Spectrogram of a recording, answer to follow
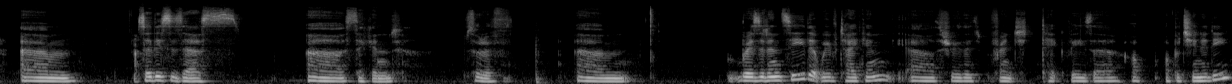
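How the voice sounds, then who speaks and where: Very slow and full of long, frequent pauses, a woman with an Australian accent speaks in a very deep, low pitch with a dark, mellow tone and fairly even intonation. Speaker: digital nomad. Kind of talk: interview.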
